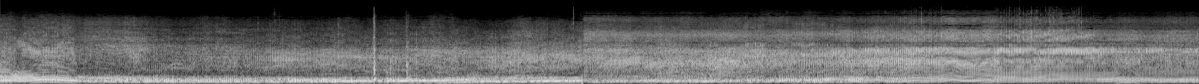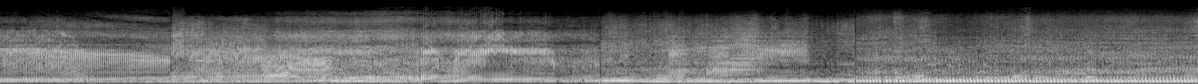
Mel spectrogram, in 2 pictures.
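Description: A 2022 Monster Energy Edition Yamaha YZ450F dirt bike engine roars loud and close throughout a test ride, rising and falling steadily as the throttle works, with no speech.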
